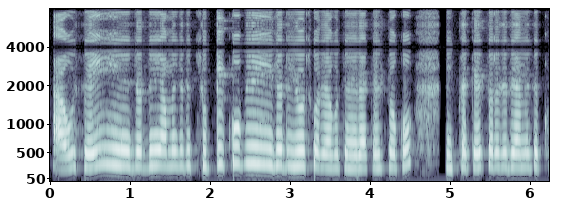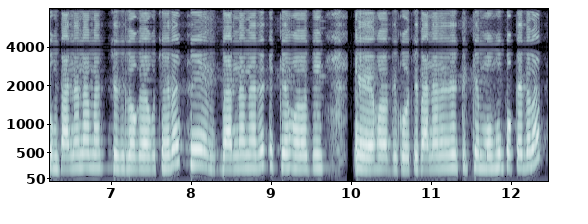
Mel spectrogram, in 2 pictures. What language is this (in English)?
Odia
